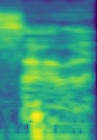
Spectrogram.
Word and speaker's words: Saleh: I don't know how you pronounce Robert Saleh. it. Robert Saleh.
